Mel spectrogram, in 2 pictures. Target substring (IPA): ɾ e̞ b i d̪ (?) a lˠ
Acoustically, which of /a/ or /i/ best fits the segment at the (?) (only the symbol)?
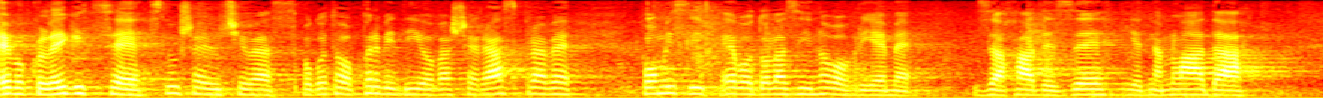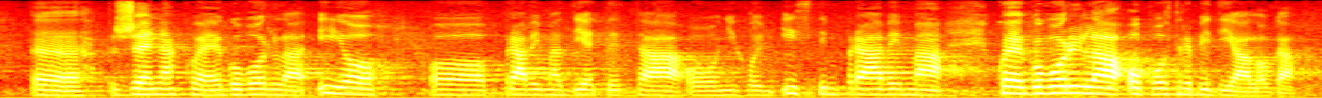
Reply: i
